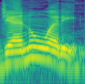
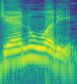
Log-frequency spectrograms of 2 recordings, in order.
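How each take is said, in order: The two takes are said the same way.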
